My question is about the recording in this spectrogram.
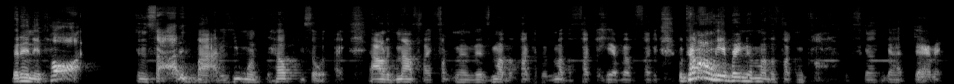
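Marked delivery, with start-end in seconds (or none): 4.4-6.6 dad cussing under his breath. Retold or imitated. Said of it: "That's how he talks". 6.8-8.2 dad's gruff invite. Retold or imitated. Comic telling the crowd how his dad invites them, louder. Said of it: "That's how he talks".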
